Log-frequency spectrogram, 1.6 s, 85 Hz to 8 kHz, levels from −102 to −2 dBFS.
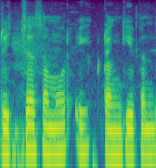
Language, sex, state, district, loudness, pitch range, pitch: Marathi, male, Maharashtra, Pune, -16 LUFS, 120-130 Hz, 125 Hz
